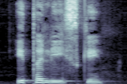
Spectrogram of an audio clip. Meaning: Italian
- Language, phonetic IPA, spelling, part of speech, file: Ukrainian, [itɐˈlʲii̯sʲkei̯], італійський, adjective, Uk-італійський.ogg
